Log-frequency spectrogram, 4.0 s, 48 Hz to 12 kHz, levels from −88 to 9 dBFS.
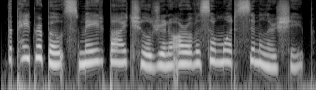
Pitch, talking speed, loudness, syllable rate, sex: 245 Hz, 180 wpm, -17 LUFS, 5.4 syllables/s, female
